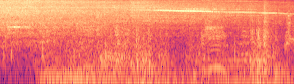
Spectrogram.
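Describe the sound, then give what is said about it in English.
Subway train doors slide shut with a pneumatic hiss and a few knocks, over a steady rumble of station and train noise with a thin high whine running through it. “This stupid door almost squashed me.”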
